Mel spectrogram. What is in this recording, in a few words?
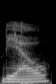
"bhiau5", taiwanese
